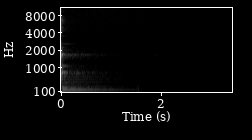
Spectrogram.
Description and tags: Metal Timbale 001
trash, timbale, home, record, god, drum, pack, kit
